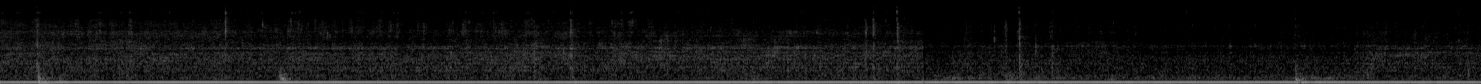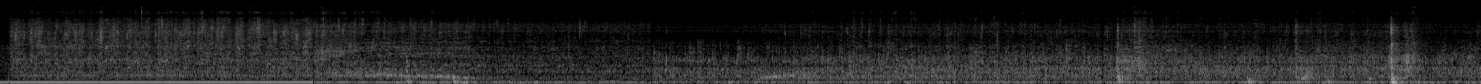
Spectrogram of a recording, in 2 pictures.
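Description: Chicken pieces sizzling and bubbling in their own juices in a nonstick pan, cooked without oil, with tongs scraping and now and then clicking against the pan. A steady low hum stops about two-thirds of the way in.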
